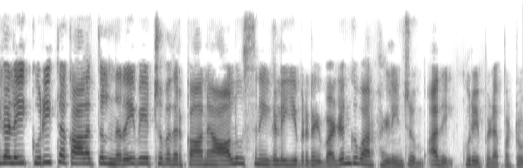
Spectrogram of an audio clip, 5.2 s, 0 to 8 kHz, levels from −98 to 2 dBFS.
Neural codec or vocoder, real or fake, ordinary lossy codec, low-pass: codec, 16 kHz, 2 kbps, X-Codec, WavLM features, trained on Multilingual LibriSpeech; fake; none; 7.2 kHz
